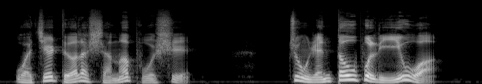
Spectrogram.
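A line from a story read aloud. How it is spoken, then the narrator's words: Dazed sigh. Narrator (Chinese): 宝玉恍恍惚惚的，叹道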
